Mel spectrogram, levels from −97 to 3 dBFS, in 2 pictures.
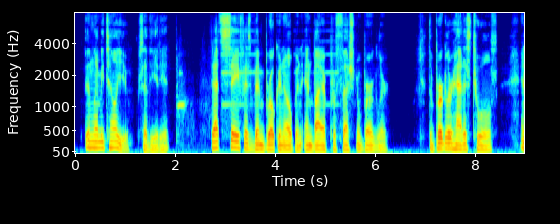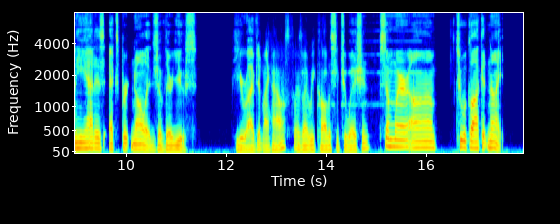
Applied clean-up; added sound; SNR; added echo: neural diffusion model UNIVERSE++.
